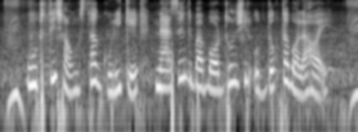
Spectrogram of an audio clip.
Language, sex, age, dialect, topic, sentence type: Bengali, female, 25-30, Standard Colloquial, banking, statement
